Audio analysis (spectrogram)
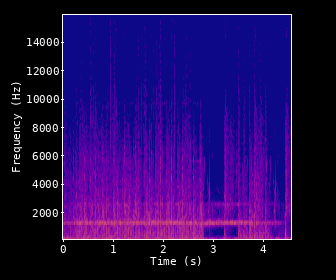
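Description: Rapid continuous gunfire from shooting zombies in the Dead Ahead Zombie Warfare video game, a steady loud barrage with a constant electronic tone underneath and brief gaps near the end.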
